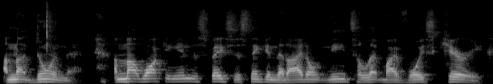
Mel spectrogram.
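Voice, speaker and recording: A man in his late thirties with a deep voice, giving a blunt, profane motivational rant to his viewers as a vlogger. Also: steady tone, normal speed, a little mellow. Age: late 30s. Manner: blunt, profane, emphatic repetition. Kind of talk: casual motivational rant to camera.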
